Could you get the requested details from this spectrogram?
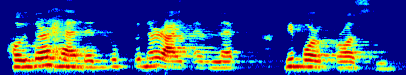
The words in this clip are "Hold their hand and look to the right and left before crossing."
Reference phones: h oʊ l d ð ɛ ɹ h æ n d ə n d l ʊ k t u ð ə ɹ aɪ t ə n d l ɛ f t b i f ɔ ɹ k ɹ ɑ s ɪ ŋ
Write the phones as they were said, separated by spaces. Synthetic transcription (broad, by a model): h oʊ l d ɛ ɹ h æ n d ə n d l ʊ k t u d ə ɹ aɪ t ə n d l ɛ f b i p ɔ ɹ k ɹ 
